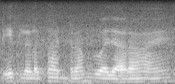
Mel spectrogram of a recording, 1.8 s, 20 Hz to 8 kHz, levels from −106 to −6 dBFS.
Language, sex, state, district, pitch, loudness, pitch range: Hindi, male, Uttar Pradesh, Shamli, 120 Hz, -16 LUFS, 115-130 Hz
